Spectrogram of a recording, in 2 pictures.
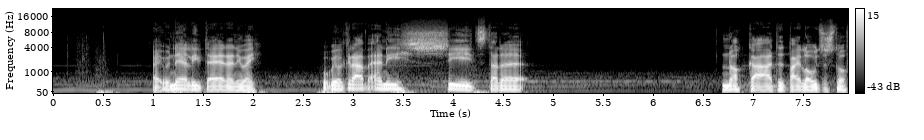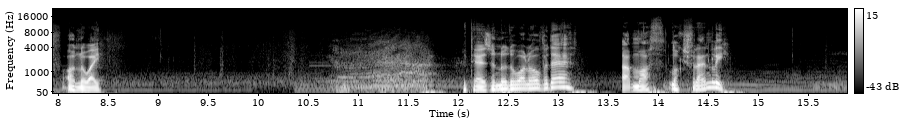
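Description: A man talks calmly and with animation into a close microphone, in short bursts with pauses.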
